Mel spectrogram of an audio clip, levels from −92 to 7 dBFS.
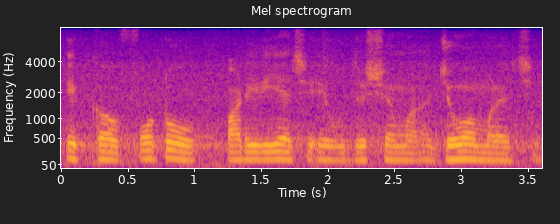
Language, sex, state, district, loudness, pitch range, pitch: Gujarati, male, Gujarat, Gandhinagar, -16 LUFS, 115-125 Hz, 120 Hz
